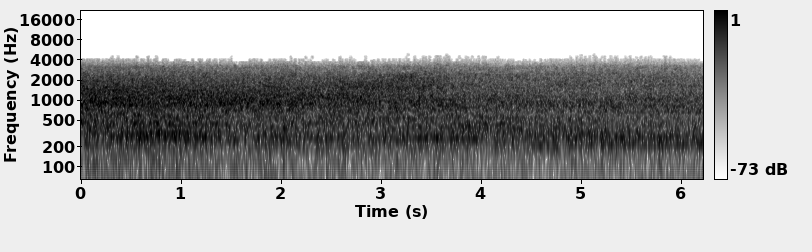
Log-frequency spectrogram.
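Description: Street traffic: a steady rush of passing vehicles on a busy city boulevard that slowly fades.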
